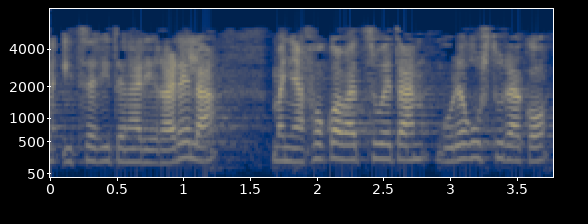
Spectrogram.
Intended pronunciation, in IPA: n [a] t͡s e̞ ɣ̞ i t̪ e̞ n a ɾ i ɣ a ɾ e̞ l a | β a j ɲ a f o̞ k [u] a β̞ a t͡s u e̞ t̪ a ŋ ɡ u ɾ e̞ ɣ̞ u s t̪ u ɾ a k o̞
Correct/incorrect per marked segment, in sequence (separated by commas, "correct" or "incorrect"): incorrect, incorrect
